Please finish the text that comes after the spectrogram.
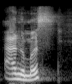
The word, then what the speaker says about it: animus: 발음가 animus. 그저 강세를 여러분들 엉뚱한 데 찍으면 절대 못 알아듣습니다.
